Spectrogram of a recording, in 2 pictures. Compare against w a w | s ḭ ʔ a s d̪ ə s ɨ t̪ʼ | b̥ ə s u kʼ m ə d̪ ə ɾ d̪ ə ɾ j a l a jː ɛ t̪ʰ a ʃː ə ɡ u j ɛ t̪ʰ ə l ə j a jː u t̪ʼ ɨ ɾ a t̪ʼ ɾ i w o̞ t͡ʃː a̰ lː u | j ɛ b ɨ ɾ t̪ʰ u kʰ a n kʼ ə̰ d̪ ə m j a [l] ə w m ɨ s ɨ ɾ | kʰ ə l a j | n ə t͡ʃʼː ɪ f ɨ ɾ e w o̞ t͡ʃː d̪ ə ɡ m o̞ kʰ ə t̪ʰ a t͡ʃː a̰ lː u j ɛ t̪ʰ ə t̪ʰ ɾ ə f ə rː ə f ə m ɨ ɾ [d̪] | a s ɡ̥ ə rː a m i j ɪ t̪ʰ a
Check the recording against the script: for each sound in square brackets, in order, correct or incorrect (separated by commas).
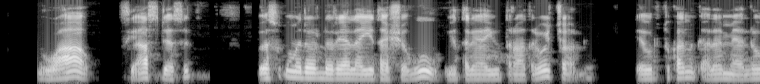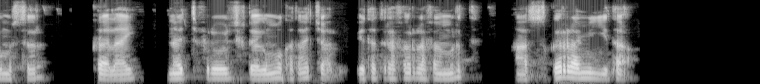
incorrect, incorrect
